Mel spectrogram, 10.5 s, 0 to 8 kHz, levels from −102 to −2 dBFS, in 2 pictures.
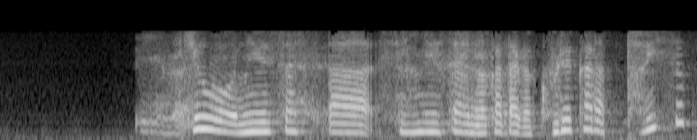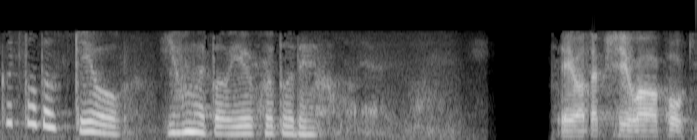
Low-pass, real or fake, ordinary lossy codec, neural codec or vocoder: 7.2 kHz; fake; AAC, 16 kbps; codec, 16 kHz, 2 kbps, FunCodec, trained on LibriTTS, 25 frames a second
